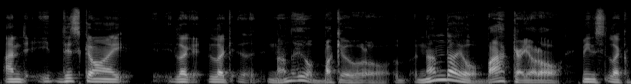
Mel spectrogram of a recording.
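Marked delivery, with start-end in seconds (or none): 2.7-5.6 low, muttered Japanese threat; Yakuza thug in Japanese. Retold or imitated. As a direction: mutter it like a gangster. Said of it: "in Japanese".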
